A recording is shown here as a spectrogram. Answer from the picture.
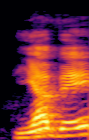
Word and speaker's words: Yahweh: Yahweh or Yahovah if you want to, depends on how to pronounce it. Both are correct.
